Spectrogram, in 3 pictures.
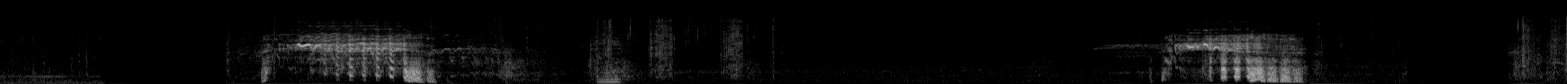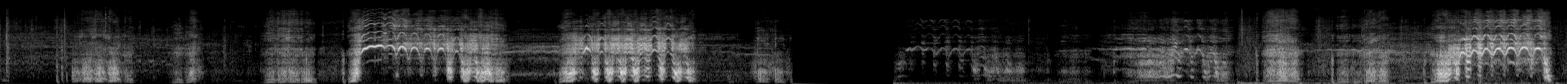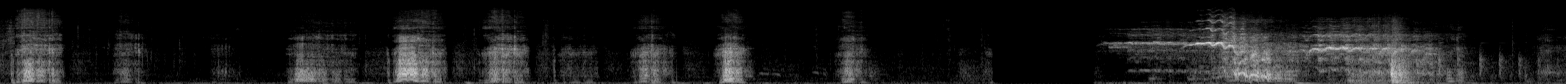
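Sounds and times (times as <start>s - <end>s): horses whinnying: 2.6s - 5.0s, 11.0s - 13.1s, 15.2s - 23.6s, 24.6s - 38.9s, 42.3s - 47.0s.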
